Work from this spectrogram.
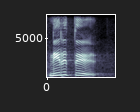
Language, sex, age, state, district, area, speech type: Tamil, female, 18-30, Tamil Nadu, Perambalur, rural, read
